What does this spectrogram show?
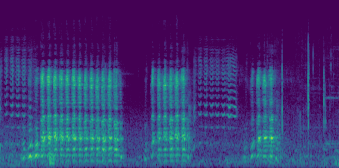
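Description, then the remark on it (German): Several dairy goats bleat loudly in a farm stable, with long wavering cries overlapping one another in quick succession, separated by brief pauses and a few faint clicks. “Die älteren Ziegen behalten ihre Lämmer und werden trotzdem morgens und abends gemolken.”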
